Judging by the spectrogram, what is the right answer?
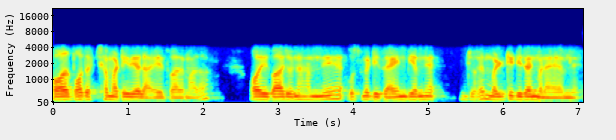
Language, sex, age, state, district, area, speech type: Urdu, male, 18-30, Delhi, Central Delhi, urban, conversation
